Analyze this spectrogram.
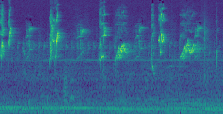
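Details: Lovebird giving its long ngetik ngekek chatter, meant to tutor silent lovebirds. Clicky chips mix with rough, wavering squeals that recur about every second, with a soft hum underneath.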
